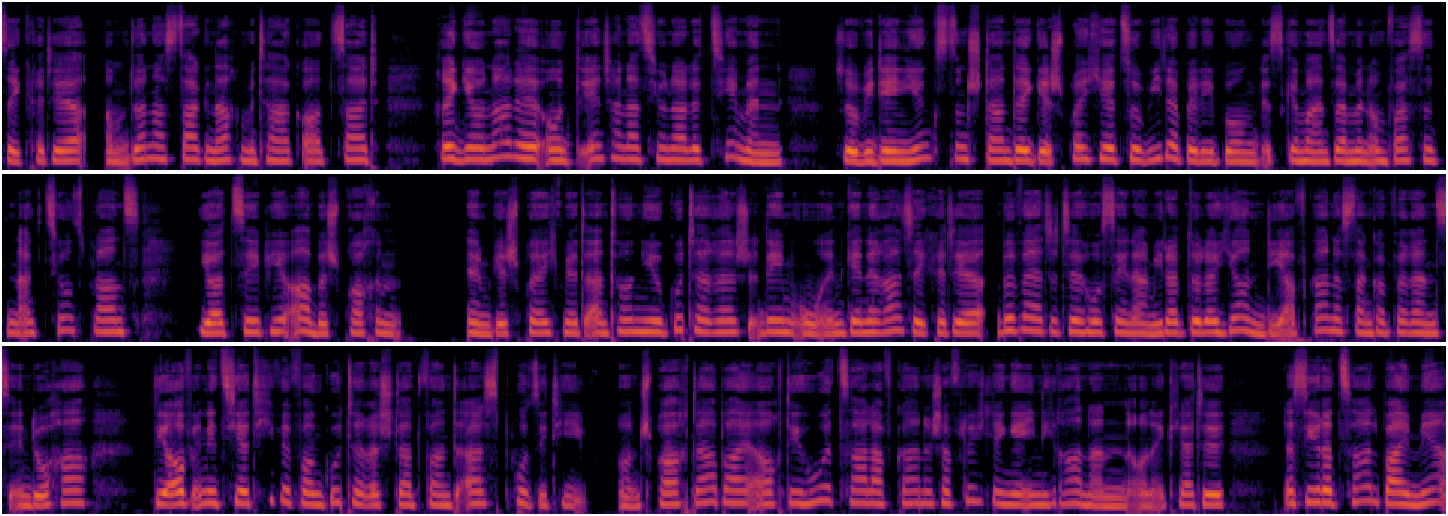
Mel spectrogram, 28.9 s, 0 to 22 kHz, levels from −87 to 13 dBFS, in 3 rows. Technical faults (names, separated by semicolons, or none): short stall from a late packet; repeated stalls (stutter); jitter buffer slow-down; jitter buffer speed-up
